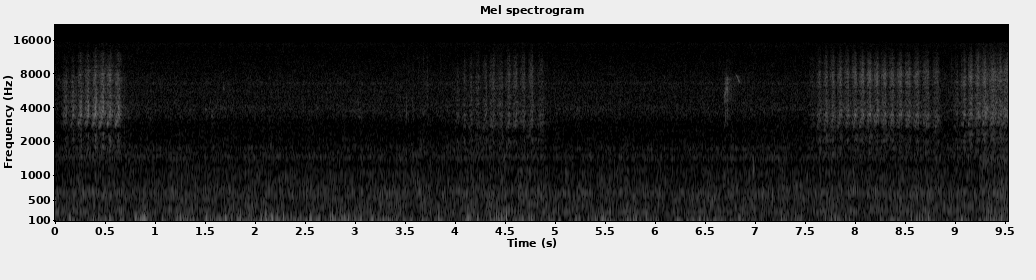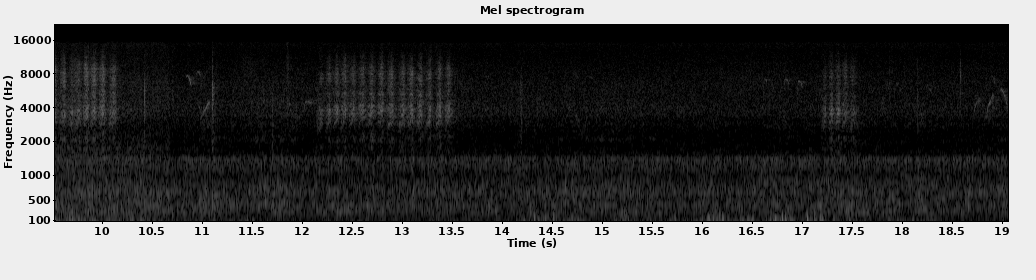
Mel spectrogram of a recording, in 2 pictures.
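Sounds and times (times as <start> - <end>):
songbird rattling trills: 0.0 - 0.8, 4.0 - 5.0, 7.5 - 10.2, 11.9 - 13.6, 16.7 - 17.6
thin rising bird chirps: 0.0 - 0.8, 4.0 - 5.0, 6.6 - 11.2, 11.8 - 13.6, 16.6 - 19.0.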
